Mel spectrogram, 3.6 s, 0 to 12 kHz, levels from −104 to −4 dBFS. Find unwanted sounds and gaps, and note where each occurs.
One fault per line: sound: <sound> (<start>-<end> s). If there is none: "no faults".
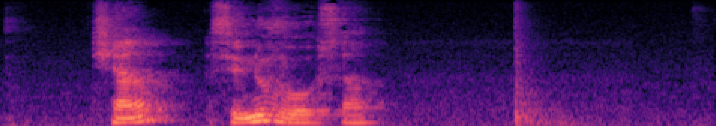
sound: thud (2.6-3.0 s)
